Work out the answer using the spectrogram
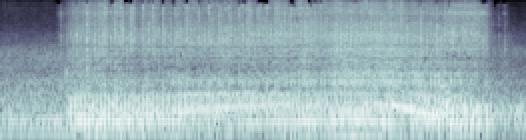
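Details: Two-stroke agricultural power sprayer engine after fixing a starting problem by replacing the oil seal and tightening the recoil starter, primed with a little petrol: fires within a second, steady buzzing rasp with slight rev wander, shuts off cleanly.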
